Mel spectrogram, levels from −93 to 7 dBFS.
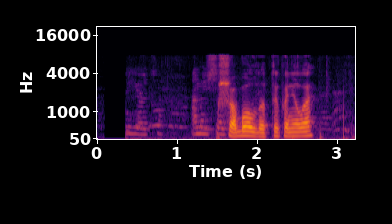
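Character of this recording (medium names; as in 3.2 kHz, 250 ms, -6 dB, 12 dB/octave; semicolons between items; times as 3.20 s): noise floor -69 dBFS; spectral tilt -5.0 dB/octave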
